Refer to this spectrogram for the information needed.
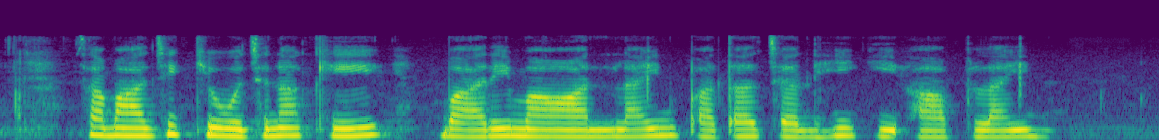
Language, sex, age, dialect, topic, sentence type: Chhattisgarhi, female, 51-55, Eastern, banking, question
